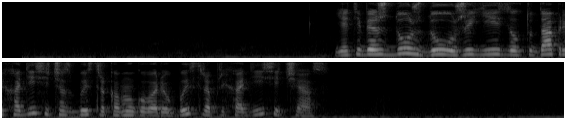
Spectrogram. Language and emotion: Russian, neutral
